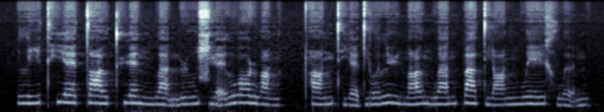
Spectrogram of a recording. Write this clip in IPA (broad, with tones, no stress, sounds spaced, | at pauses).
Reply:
l i˧˥ t̪ʰ j ɛ˥˧ t̪ ɑ˥˧ ʊ̯ t̪ʰ ɥ ɛ˥˩ n m w a̰˨˩ n ɻ u˧˥ ɕ ɥ ɛ̰˨˩ l w ɔ˥ ɻ w ɑ˨ ŋ | pʰ ɑ˧˥ ŋ t̪ʰ j ɛ̰˨˩ t̪ j o˦ ʊ̯ l y˥˩ n̪ ɑ˧˥ ʊ̯ n̪ w a˧˥ n p ä˥ t̪ j ɑ˧˥ ŋ n̪ w e˥ ɪ̯ x w ə̰˨˩˦ n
